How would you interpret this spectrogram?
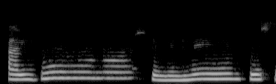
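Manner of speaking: dragged out very slowly, bored; bored slow speech. Shown as a demonstration. Teacher showing students how bored, too-slow speech sounds, dragged out. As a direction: stretch it like you don't want to be there. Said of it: "parece que lo estás diciendo como aburrido".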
